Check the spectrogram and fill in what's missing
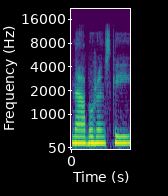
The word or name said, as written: náboženský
